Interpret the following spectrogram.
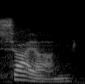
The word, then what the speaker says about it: scion: The word is scion. The C is silent.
